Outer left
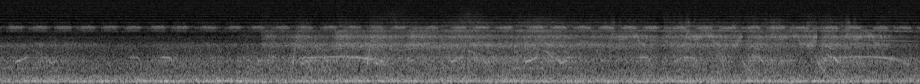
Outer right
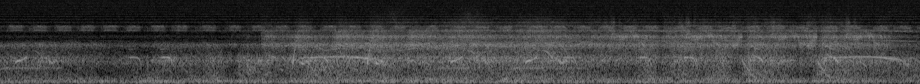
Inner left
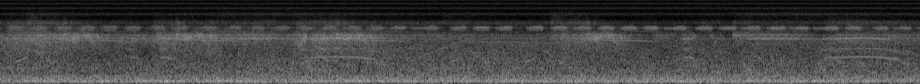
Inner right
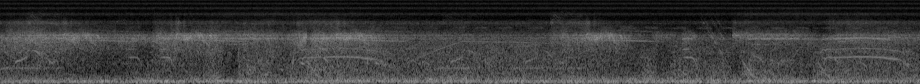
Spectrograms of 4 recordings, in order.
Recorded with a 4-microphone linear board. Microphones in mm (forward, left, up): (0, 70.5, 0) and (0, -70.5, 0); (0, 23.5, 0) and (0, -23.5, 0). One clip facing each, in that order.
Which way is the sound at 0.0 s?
70° left (ahead or behind).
